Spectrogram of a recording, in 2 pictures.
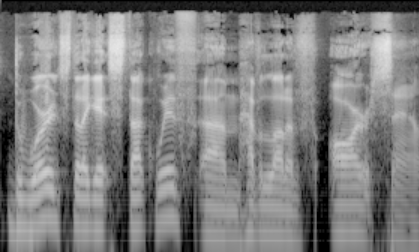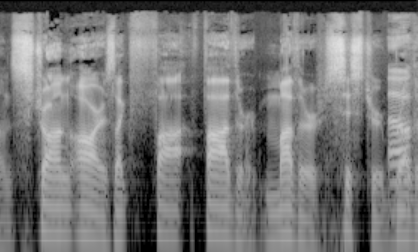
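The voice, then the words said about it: British speaker doing clean American accent. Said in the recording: “can you do a real clean American accent?... I'm going to start talking in my American accent... So weird... it sounds okay”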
